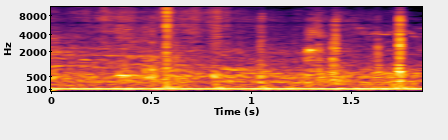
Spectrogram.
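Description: Benarasi Lotan pigeons coo softly close by, a few short low calls and faint fluttery pats over a steady low electrical hum.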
